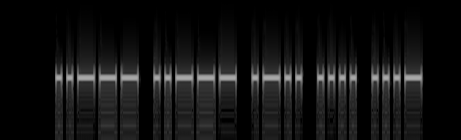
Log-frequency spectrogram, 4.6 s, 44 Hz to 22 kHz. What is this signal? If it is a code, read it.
Morse code, heard as a keyed tone, about 22 wpm, 690 Hz. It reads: 22LHV
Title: Code Groups - 5 Letter:Numbers - 22wpm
